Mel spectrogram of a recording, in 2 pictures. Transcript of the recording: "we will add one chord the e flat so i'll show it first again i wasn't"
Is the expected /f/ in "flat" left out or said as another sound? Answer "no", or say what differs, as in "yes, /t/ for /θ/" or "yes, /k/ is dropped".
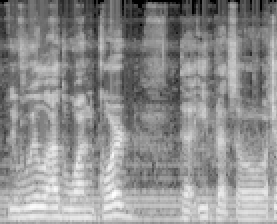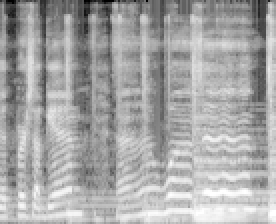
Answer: yes, /p/ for /f/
